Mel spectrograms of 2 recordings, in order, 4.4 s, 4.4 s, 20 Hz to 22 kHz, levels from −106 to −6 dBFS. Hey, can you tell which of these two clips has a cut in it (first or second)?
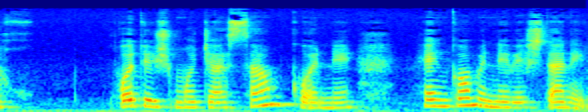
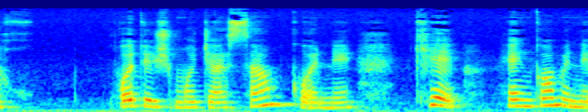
first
